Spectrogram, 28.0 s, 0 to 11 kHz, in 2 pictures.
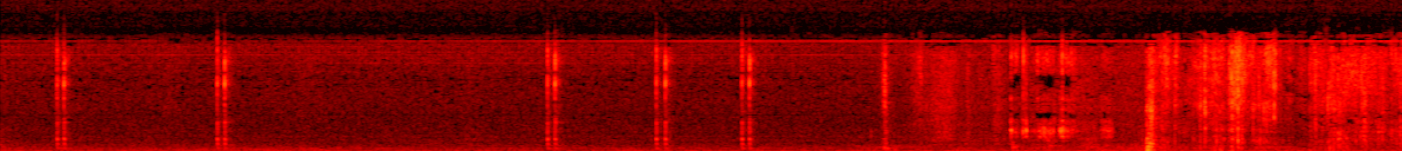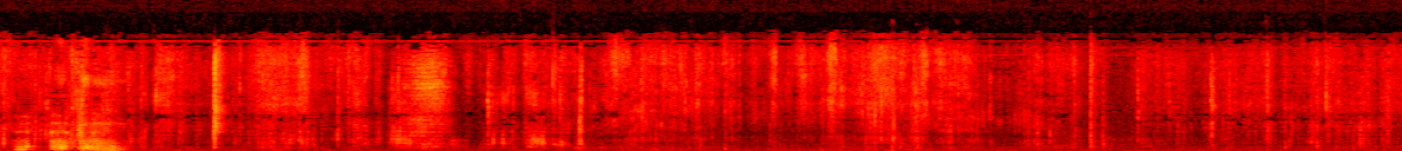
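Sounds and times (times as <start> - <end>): faint clicks: 6.5 - 6.8
soft rustles: 8.8 - 28.0.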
